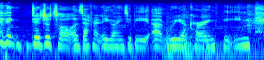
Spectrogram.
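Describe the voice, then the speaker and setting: This is a woman with a medium pitch. Noticeable background noise can be heard. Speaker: podcast co-host. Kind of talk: casual chat over tea and cake.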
